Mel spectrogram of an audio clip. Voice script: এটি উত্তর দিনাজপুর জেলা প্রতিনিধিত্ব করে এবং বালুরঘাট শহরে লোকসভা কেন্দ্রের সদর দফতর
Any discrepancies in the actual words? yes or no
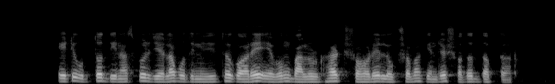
no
